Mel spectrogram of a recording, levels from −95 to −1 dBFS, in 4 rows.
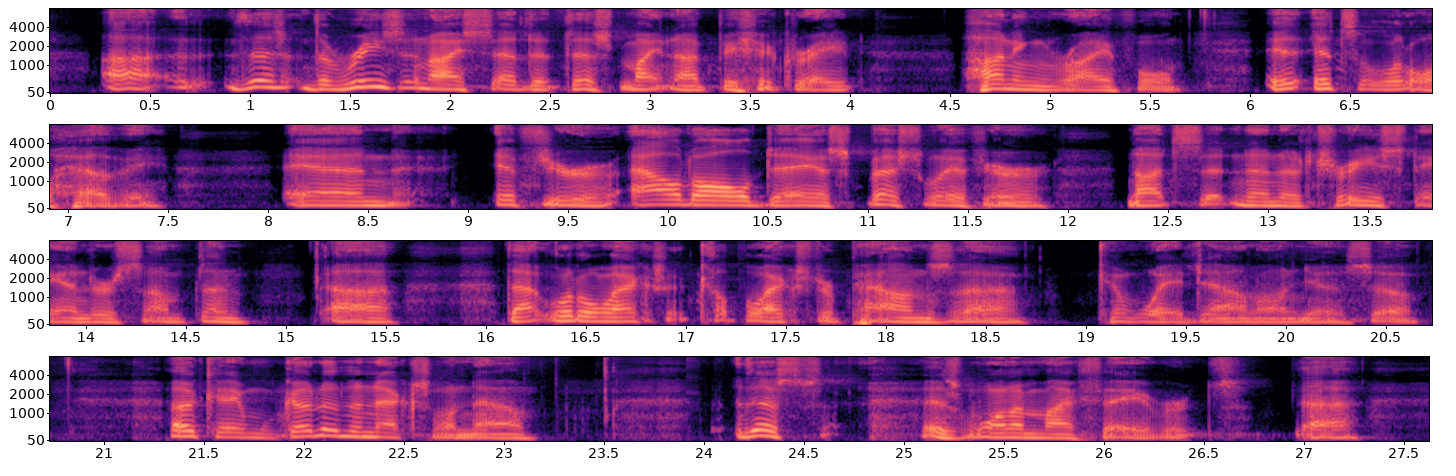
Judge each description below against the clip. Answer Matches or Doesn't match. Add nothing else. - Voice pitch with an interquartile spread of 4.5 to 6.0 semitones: Matches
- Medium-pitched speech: Matches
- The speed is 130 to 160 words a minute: Matches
